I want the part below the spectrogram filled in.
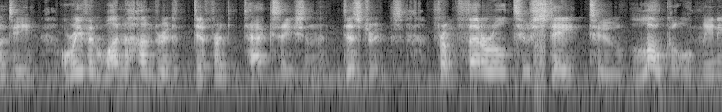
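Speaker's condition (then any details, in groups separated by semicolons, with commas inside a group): No condition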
